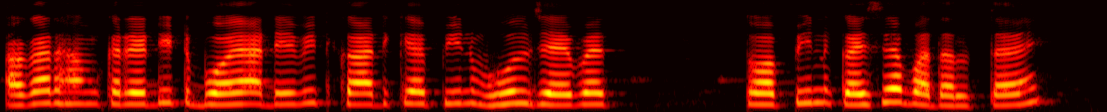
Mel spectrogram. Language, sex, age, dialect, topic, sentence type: Magahi, female, 18-24, Southern, banking, question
